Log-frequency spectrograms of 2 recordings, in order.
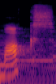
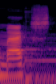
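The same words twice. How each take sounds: First: The name is said with a Dutch pronunciation. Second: The name is said with an English pronunciation. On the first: "which is the Dutch pronunciation of his name" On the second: "just for the purpose of this video because it is in English"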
